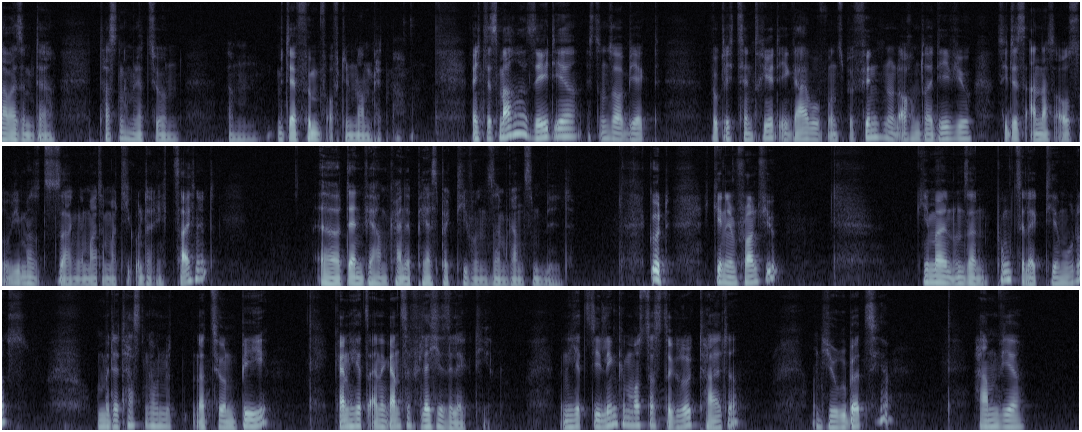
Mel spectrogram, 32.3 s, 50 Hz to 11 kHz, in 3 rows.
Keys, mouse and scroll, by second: 5.2 shift+middle click, 8.4 middle click, 10.3-12.1 scroll up 3, 17.0 click, 18.1 click, 20.9 click, 24.0 b.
